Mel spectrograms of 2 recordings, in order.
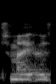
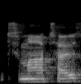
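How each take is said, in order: First: It is said with an American pronunciation. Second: It is said with a British pronunciation. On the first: This is how the listener's country says it. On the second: This is how the speaker's own country says it.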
